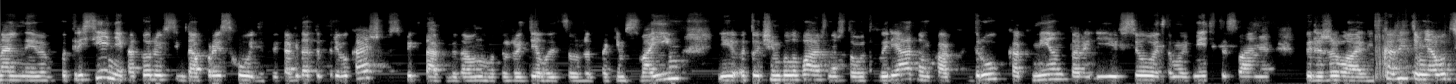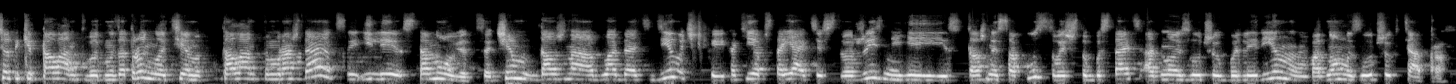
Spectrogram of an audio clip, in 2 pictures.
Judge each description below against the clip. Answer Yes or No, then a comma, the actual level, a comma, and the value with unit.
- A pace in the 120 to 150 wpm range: No, fast, 160 wpm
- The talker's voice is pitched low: No, high, 230 Hz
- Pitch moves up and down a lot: Yes, wide, 7.0 semitones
